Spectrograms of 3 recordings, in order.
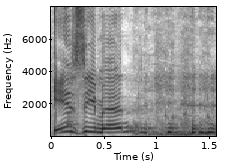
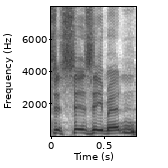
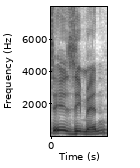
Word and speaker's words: Izzyman: Izzyman. Commonly mispronounced Sizzyman, but it's Izzyman.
